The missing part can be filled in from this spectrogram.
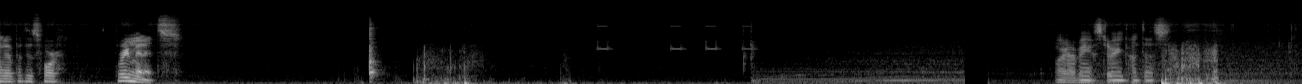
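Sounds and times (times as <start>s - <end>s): microwave oven humming: 7.4s - 10.4s.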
